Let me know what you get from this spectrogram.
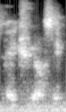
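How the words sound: It is said with an American pronunciation. "the American pronunciation is patriotic"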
